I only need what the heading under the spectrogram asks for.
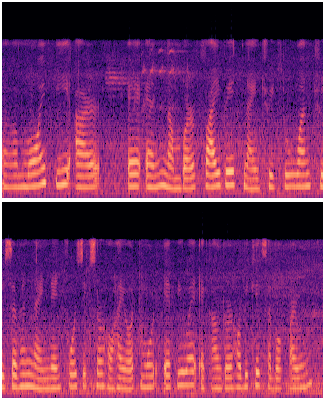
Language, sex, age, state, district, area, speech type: Assamese, female, 45-60, Assam, Nagaon, rural, read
